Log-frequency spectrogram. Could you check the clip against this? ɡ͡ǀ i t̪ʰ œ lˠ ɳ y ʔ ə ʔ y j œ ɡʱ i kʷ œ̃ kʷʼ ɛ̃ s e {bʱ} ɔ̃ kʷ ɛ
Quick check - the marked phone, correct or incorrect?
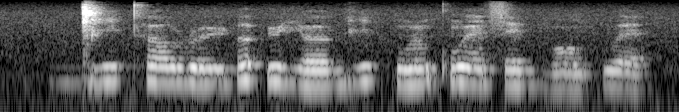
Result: correct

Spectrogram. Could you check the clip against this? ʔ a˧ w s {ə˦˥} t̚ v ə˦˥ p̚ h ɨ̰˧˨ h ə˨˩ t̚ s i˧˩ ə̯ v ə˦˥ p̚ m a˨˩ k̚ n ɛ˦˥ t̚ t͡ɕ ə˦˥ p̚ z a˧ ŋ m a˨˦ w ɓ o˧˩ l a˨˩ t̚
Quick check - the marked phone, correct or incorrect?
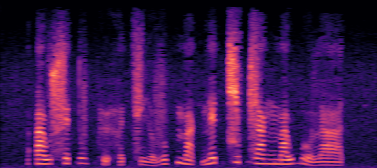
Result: correct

